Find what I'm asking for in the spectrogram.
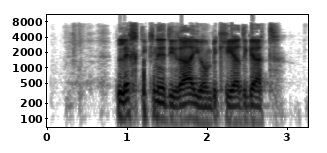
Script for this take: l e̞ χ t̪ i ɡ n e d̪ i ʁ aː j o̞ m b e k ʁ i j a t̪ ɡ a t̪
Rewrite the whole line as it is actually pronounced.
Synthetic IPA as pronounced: l e̞ χ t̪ i k n e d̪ i ʁ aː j o̞ m b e k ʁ i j a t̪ ɡ a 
